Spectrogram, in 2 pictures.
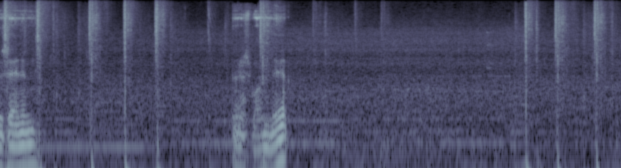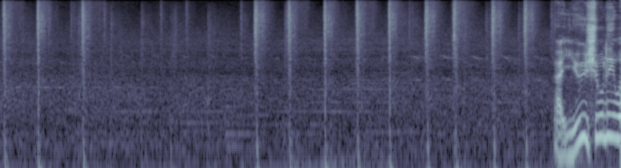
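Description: A hoe thuds into loose earth again and again.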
